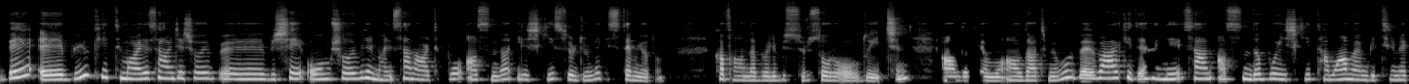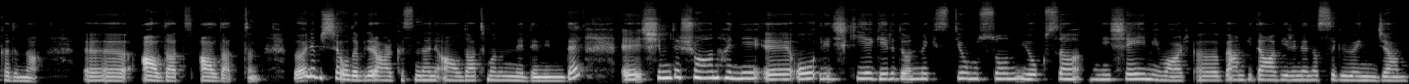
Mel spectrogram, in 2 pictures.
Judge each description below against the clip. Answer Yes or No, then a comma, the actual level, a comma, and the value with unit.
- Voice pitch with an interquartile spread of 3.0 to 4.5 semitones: No, average, 4.9 semitones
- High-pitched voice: Yes, high, 230 Hz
